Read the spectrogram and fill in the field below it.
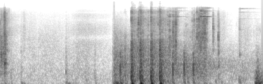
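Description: Rapid bursts of automatic gunfire in the mobile battle royale game PUBG Mobile, loud and close, after a quiet opening, several quick volleys in a row with no talk over them.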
